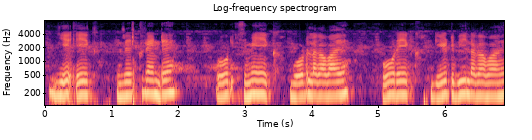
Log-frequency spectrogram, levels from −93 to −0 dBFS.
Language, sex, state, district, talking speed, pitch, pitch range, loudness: Hindi, male, Uttar Pradesh, Saharanpur, 155 wpm, 180 Hz, 170-185 Hz, -14 LUFS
